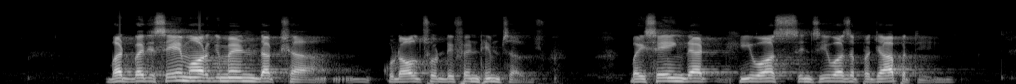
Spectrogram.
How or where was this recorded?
large echoing room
